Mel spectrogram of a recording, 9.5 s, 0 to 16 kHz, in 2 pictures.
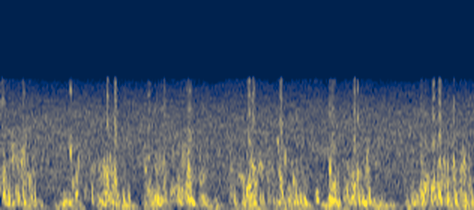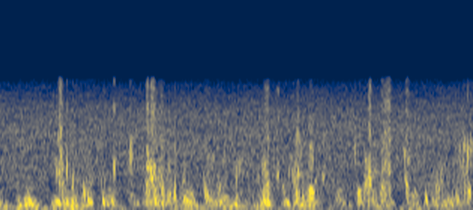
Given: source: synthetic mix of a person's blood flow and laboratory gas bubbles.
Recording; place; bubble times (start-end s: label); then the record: Doppler ultrasound of blood flow; precordium
0.00-0.39 s: bubbles
0.66-1.33 s: bubbles
1.42-2.08 s: bubbles
2.25-3.75 s: bubbles
4.06-4.76 s: bubbles
5.25-5.68 s: bubbles
5.71-5.91 s: bubbles
6.00-6.10 s: bubbles
6.14-6.63 s: bubbles
6.75-6.94 s: bubbles
7.06-7.24 s: bubbles
7.29-7.99 s: bubbles
8.25-8.69 s: bubbles
8.76-8.85 s: bubbles
8.96-9.18 s: bubbles
9.25-9.48 s: bubbles
From the record:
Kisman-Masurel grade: 343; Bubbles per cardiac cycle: rolling drumbeat, 9 or more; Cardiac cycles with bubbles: 100%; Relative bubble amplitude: loud (0.450 to 0.775); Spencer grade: 3 (all of the cardiac periods contain showers or single bubble signals, but not dominating or overriding the cardiac motion signals); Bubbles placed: anywhere in the cardiac cycle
